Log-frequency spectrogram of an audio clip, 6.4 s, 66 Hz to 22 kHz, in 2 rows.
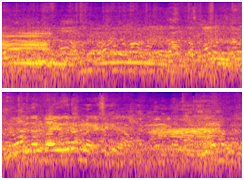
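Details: Sahiwal bull calves at a busy cattle market in Kurigram on 3 March, where a farmer is buying the market's best calf. A harmonic moo opens, another rises near the end, over constant bargaining voices and crowd chatter.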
